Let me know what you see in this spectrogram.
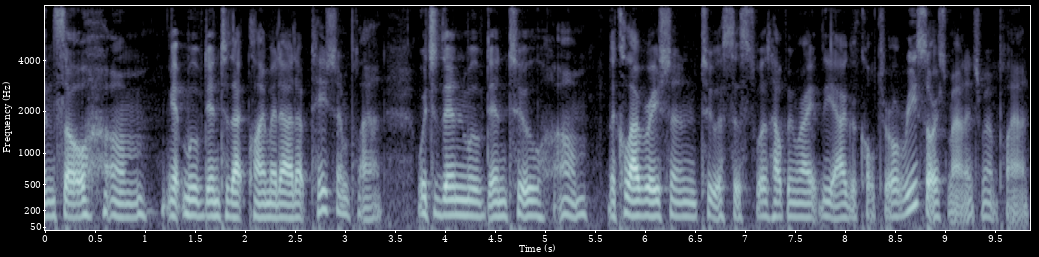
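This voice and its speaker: In a very clean recording with a silent background, a woman speaks at a fairly quick pace in a very deep, low pitch, her tone dark and mellow with ordinary pitch variation. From Blackfeet Nation, Montana. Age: 60s. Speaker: public health researcher and nonprofit founder. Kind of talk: interview. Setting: at her home.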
